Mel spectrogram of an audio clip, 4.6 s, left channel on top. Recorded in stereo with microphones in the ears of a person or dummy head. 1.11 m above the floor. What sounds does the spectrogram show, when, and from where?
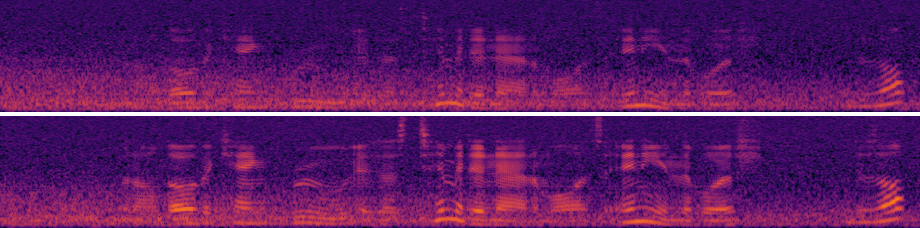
0.6 s a man speaking: 45° right (ahead or behind)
